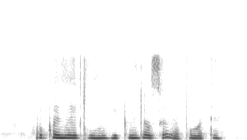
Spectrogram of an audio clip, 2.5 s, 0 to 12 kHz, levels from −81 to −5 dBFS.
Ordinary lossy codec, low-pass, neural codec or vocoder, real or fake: none; 7.2 kHz; codec, 16 kHz, 1 kbps, FreqCodec, smaller model; fake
